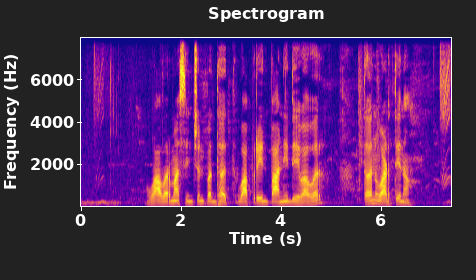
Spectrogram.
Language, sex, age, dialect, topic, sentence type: Marathi, male, 18-24, Northern Konkan, agriculture, statement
